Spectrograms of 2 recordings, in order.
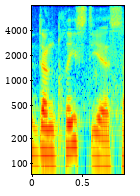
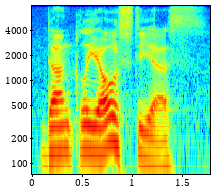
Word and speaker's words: Dunkleosteus: And I know that it's technically like Dunkleosteus. Like, that's it. But when I say it quickly, it just comes out as Dunkleistius.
